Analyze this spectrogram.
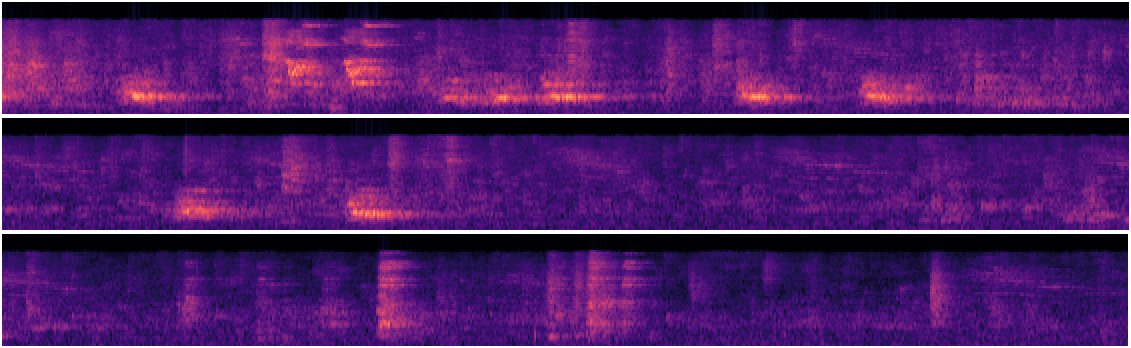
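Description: Kittens mewing, short high calls repeated every second or so, thinning out after about eight seconds. A few sharp clicks come near the end.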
